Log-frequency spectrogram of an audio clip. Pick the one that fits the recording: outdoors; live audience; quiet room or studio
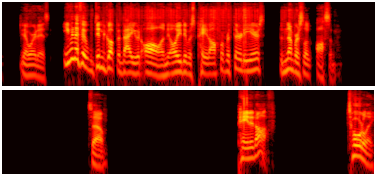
live audience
